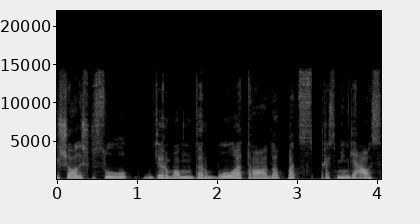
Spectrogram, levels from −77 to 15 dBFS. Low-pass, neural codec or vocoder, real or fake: 14.4 kHz; codec, 44.1 kHz, 7.8 kbps, Pupu-Codec; fake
